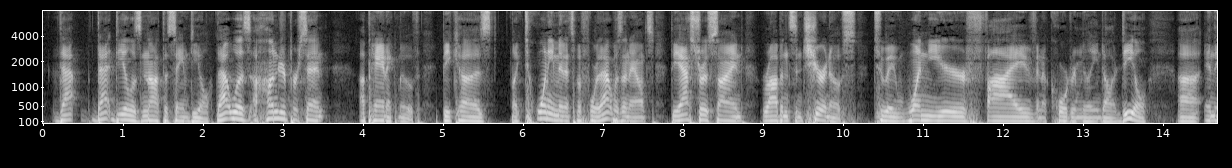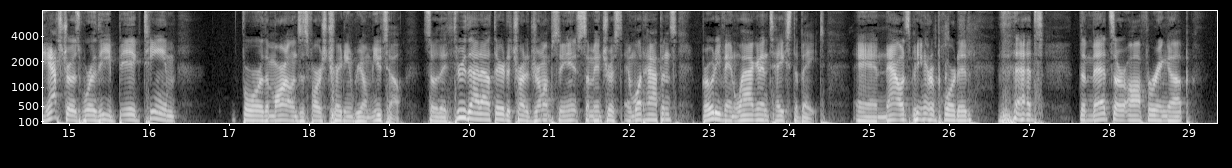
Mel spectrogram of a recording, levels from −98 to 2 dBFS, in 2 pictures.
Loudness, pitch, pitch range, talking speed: -17 LUFS, 125 Hz, 110-135 Hz, 180 wpm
